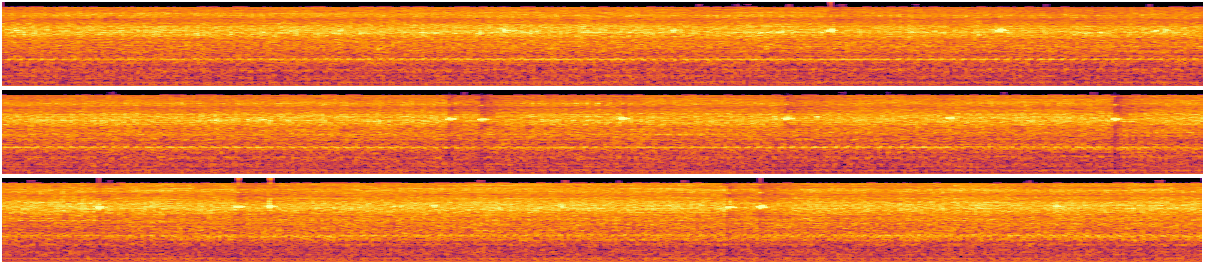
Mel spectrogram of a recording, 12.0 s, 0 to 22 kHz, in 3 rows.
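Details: 2011 Mercedes-Benz E350 at idle, belt area: short, sharp high chirps popping up irregularly every second or so, with the belt tensioner seen moving in sync with the squeak. Cause not yet pinned down.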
